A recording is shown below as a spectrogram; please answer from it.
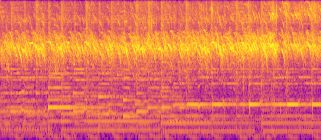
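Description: Chickens cluck continuously, several birds at once, with steady chatter and occasional sharper calls, nearby and with no talking.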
